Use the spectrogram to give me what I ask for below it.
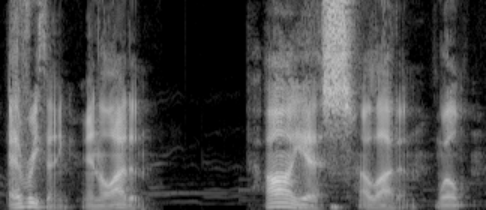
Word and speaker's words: Aladdin: Ah yes, Aladdin. Well, Aladin as it's properly pronounced.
